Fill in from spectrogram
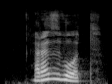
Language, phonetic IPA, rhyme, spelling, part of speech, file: Russian, [rɐzˈvot], -ot, развод, noun, Ru-развод.ogg
- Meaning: 1. divorce 2. opening, raising, swinging open 3. relief, mounting, posting 4. breeding 5. free designs, broad pattern 6. streaks, stains 7. scam, cheating 8. hoaxing; making a practical joke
